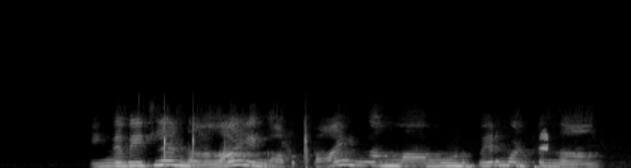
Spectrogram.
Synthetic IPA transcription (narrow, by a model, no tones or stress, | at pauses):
ɛŋɡɐʋiːʈːɪlɐnãːɛŋɡɐɐpʈãːɛŋɡɐmːaːmuːnɯpeːɾmɐʈːɯnnãː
